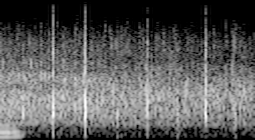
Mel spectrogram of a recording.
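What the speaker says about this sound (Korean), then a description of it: "부활하신 주님께 영광의 박수 올려드리겠습니다" A church congregation at an Easter Sunday service claps together in a steady rhythm, about eight sharp, evenly spaced claps in unison over a low hum, fairly close and moderately loud.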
